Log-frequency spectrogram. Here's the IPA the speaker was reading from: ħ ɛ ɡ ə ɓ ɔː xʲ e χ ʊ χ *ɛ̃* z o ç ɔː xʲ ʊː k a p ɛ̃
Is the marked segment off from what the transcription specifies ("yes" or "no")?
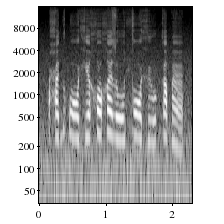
yes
